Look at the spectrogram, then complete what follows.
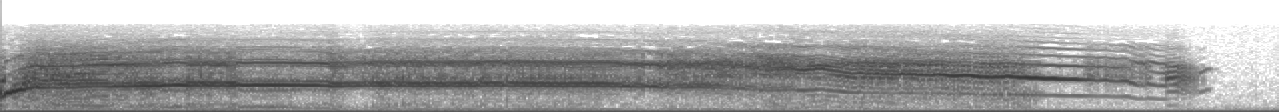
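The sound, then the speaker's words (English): A single long, loud scream imitated by a human voice, holding a strained high pitch for about five seconds before wavering and trailing off. “I heard this fantastic scream.”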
